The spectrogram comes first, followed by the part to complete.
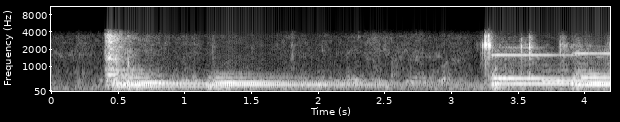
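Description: Two chords played on an accompanying instrument: the first struck about half a second in and left to ring, the second, higher chord struck near the end.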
